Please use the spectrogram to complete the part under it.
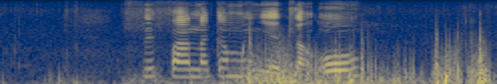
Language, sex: Southern Sotho, female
